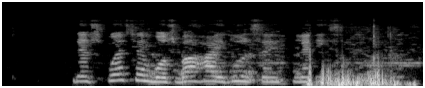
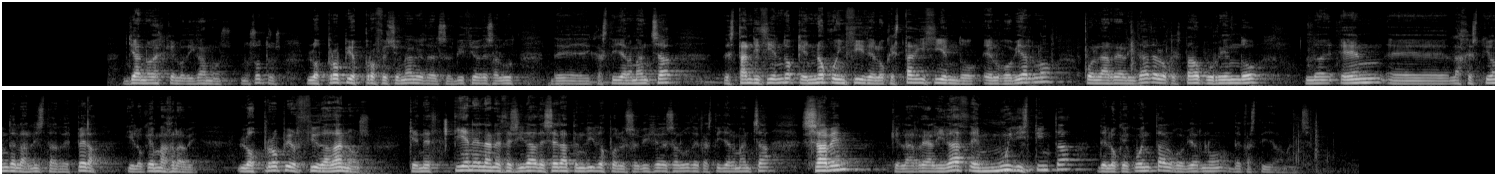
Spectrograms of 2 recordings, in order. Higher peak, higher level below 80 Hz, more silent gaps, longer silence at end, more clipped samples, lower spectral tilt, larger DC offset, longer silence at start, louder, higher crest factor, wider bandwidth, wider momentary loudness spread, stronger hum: about the same, 0 dBFS vs 0 dBFS; first, -30 dBFS vs -62 dBFS; neither; second, 0 s vs 1.8 s; neither; about the same, -7 dB/octave vs -6.5 dB/octave; neither; second, 0.7 s vs 1.2 s; first, -19 LUFS vs -24 LUFS; second, 18 dB vs 24 dB; second, 9.6 kHz vs 17 kHz; second, 10 LU vs 13 LU; neither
